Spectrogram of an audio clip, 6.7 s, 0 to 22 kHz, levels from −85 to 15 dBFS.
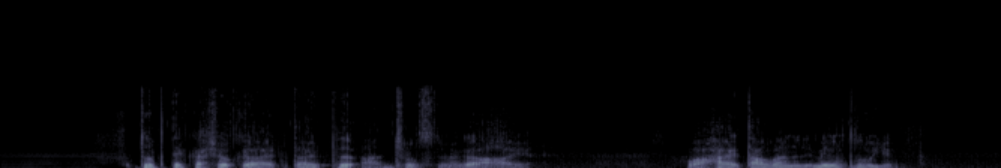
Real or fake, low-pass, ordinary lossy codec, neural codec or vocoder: fake; 10.8 kHz; none; codec, 16 kHz in and 24 kHz out, 0.4 kbps, LongCat-Audio-Codec, fine tuned four codebook decoder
